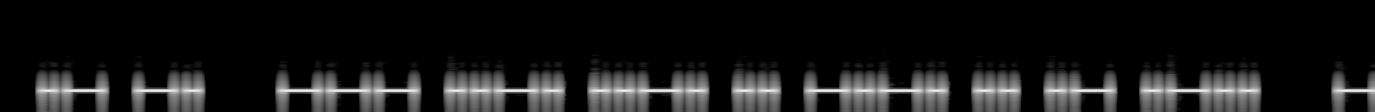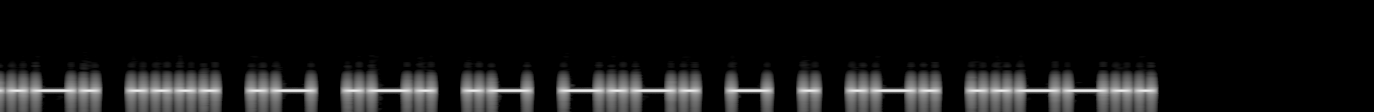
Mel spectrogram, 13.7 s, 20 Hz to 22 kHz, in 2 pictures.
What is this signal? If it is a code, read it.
Morse code, heard as a keyed tone, about 19 wpm, 700 Hz. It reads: AN OFFICIAL CHARACTER?
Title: Sentences from Top 1200 Words 20wpm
